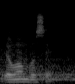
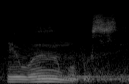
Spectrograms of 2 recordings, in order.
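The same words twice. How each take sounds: First: It is said flatly, like a full stop. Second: It is said with strong emotion.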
